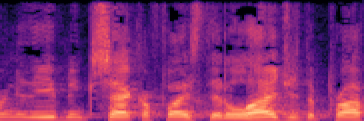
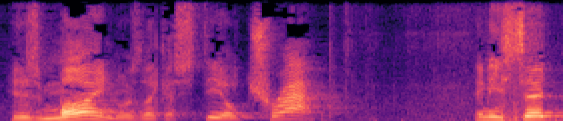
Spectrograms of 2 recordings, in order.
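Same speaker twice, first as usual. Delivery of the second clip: ordinary delivery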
